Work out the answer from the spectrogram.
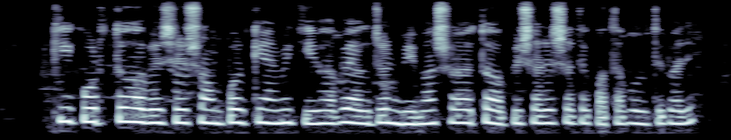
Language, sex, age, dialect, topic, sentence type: Bengali, female, 18-24, Rajbangshi, banking, question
